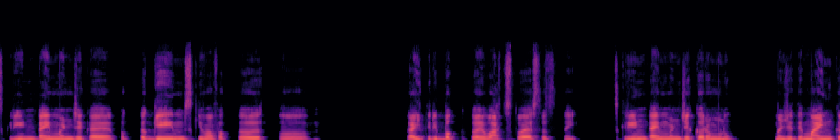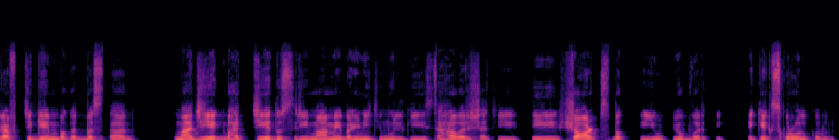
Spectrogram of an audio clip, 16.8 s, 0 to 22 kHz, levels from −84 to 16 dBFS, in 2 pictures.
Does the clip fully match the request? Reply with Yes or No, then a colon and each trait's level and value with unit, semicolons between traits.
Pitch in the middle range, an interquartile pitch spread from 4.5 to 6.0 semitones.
No: medium, 145 Hz; average, 3.2 semitones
